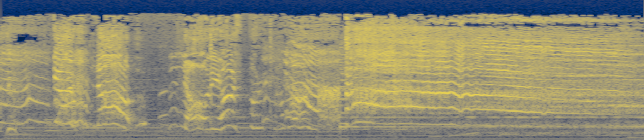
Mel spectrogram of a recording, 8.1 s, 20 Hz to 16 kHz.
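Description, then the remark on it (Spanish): A man's broken, choking sobs and gasps give way to a long, loud, anguished scream that holds and wavers for several seconds, raw: Michael Corleone at the end of The Godfather Part III, on finding his daughter dead. “Al final del Padrino 3, Michael Corleone lanzaba un grito desgarrador cuando comprobaba que su hija había muerto.”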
